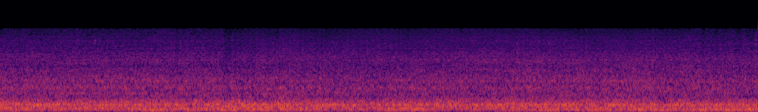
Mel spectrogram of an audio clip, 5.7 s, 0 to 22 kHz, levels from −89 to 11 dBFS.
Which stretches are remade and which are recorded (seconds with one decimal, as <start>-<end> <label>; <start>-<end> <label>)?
0.0-1.8 recorded; 1.8-5.1 remade; 5.1-5.7 recorded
